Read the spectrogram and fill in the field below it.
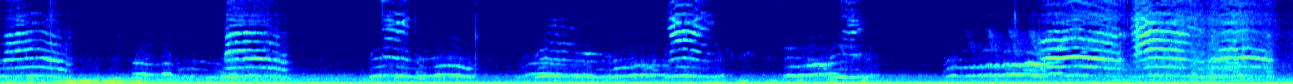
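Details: Kittens at play mew insistently, a rapid series of high, rising and falling cries, some squeaky and doubled, over soft background noise.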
